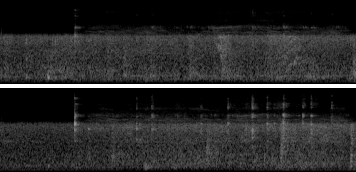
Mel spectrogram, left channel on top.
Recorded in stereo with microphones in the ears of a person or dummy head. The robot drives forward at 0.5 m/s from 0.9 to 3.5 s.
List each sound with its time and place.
0.7 s a clink: 40° right (ahead or behind), 1.3 m; by 3.4 s 60° right (ahead or behind), 1.0 m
